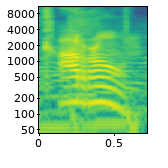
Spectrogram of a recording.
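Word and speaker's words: Charon: sounded so off but anyways his name is karon c-h-a-r-o-n n that's that dude's name we got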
